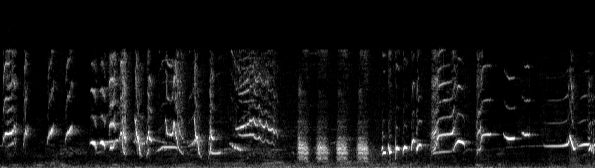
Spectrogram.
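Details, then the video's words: Oriental magpie-robin singing loudly to provoke contest birds: high, varied whistles and sharp slurred notes, with bursts of harsh buzzy rasps in the middle and a faint low hum behind. "kacer gacor ngobra suara lantang ampuh buat pancing emosi kacer kontes."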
